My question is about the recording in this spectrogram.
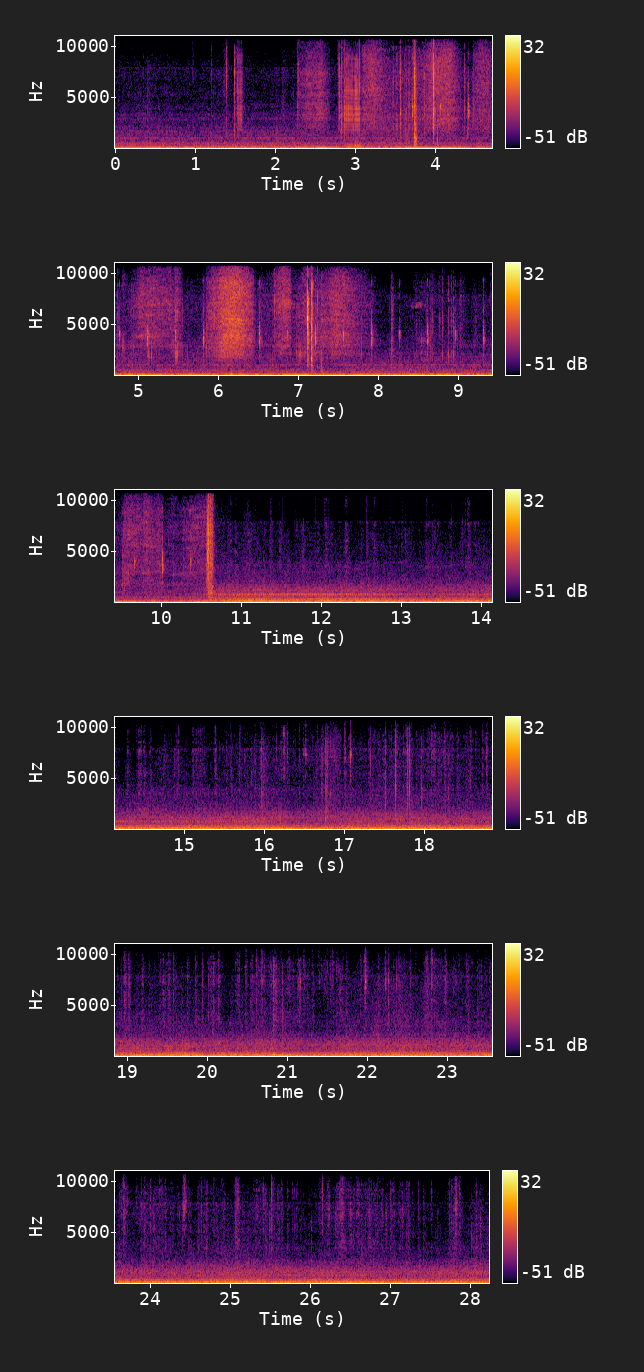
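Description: A car driving, with steady engine and road rumble and a few light clicks and rattles. A sharp click comes about ten seconds in, and after it the rumble grows louder.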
